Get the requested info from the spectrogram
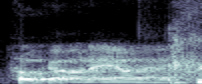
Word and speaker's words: Hoka One One: Hoka One One.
